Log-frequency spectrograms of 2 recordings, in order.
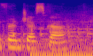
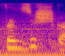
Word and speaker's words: Franziska: I'm gonna see Francesca, and Franziska actually is how you say her name.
